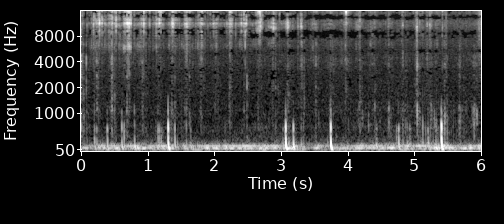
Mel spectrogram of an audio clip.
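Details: Hay being eaten by a male mini rabbit born in November 2020: quick dry crunching ticks in short bursts, with several sharper bites standing out against a constant low background hum.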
